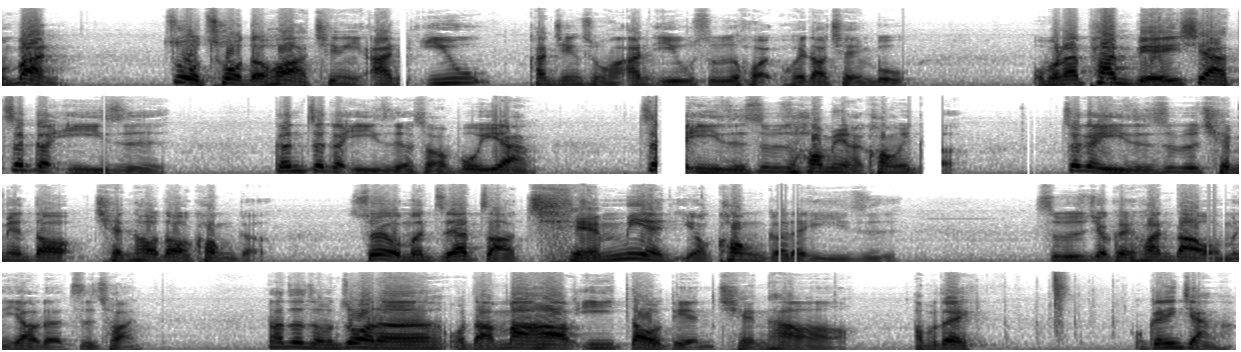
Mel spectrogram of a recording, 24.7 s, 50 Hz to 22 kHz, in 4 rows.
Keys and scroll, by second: 0.1 super+3, 3.4 u, 5.9 Right, 6.6 Left, 7.3 Right, 8.6 Left, 9.8 Right, 11.3 Right, 11.8 Left, 12.4 Right, 14.3 Left, 15.6 Right, 20.9-23.4 typing.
